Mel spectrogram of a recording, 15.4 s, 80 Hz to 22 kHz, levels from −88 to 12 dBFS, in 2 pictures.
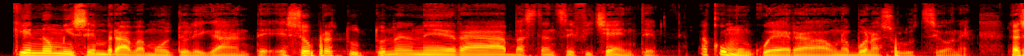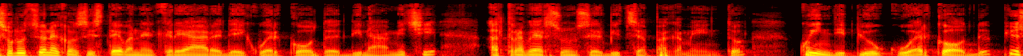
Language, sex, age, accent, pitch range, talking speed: Italian, male, 40-59, native, 85-115 Hz, 145 wpm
